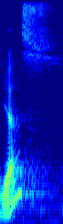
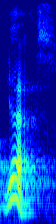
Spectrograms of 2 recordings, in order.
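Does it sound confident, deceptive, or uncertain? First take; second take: uncertain; deceptive. First: It sounds hesitant and unsure. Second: It sounds sly and deceptive.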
